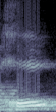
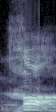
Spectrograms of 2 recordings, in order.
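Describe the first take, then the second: First: The vowel is rounded, sounding like 'o'. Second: The vowel is open, sounding like 'a'. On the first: The speaker calls it wrong. "bukan kho" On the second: The speaker calls it right. "tapi kha"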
